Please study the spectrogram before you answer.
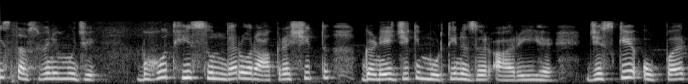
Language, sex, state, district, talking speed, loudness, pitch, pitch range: Hindi, female, Rajasthan, Jaipur, 175 wpm, -14 LUFS, 250 Hz, 225-275 Hz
